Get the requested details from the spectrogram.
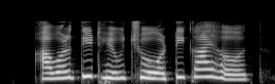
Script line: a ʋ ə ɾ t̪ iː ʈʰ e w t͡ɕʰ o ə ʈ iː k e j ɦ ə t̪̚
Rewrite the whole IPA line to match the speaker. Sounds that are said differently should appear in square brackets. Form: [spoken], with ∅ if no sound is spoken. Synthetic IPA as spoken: a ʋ ə ɾ t̪ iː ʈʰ e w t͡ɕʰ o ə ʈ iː k [a] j ɦ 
